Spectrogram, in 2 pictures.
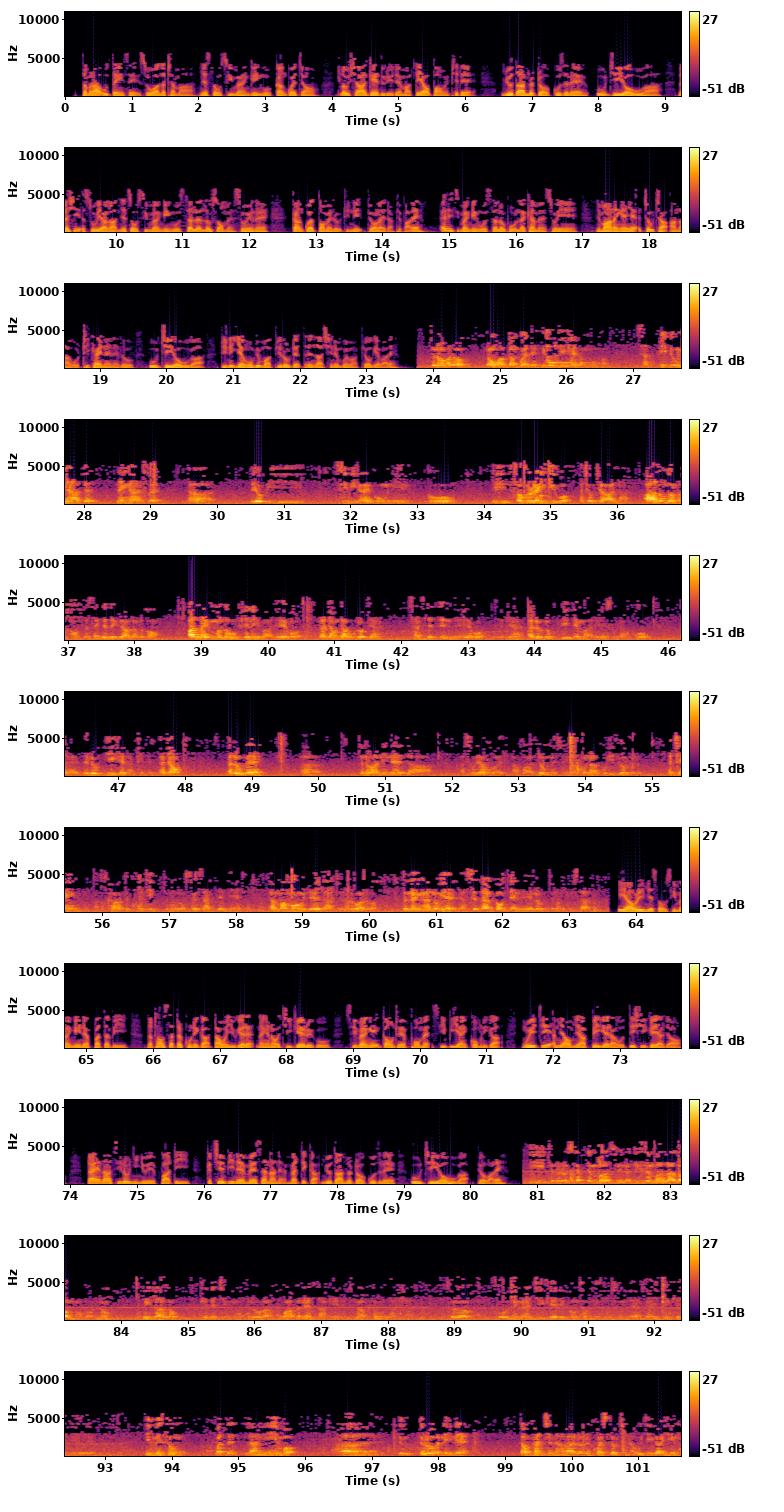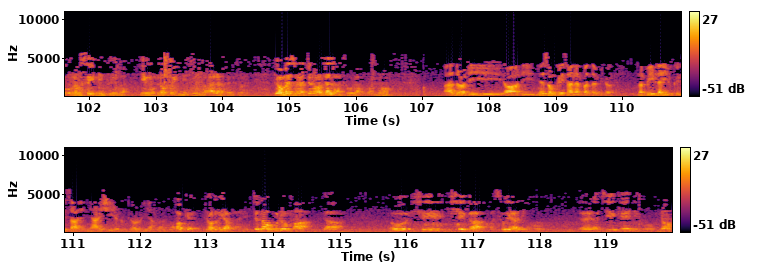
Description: ရန်ကုန်တိုင်းဒေသကြီး ရန်ကင်းမြို့ Real Link ဟိုတယ်မှာ ဦးဂျေယောဝူက မြစ်ဆုံစီမံကိန်းကို ကန့်ကွက်ကြောင်း သတင်းစာရှင်းလင်းပွဲမှာ ပြောကြားလိုက်တာဖြစ်ပါတယ်။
